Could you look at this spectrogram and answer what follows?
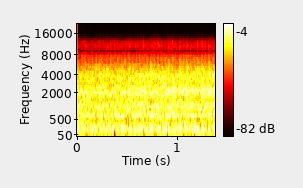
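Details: Kubota tractor diesel with weak battery, boost-started after failing to turn over: steady, even idle clatter with constant low drone, no misses or surging, running fine once boosted.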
